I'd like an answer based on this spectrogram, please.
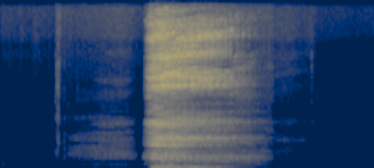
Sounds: Sigh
